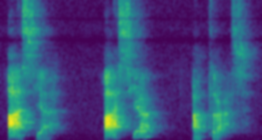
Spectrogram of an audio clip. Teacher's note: pronounce it with the stress on that first syllable for the word hacia, and not hacia, which is actually a verb and not the preposition.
